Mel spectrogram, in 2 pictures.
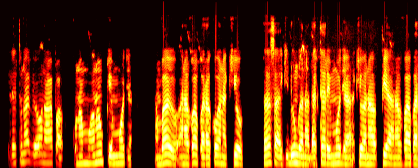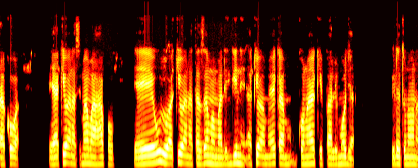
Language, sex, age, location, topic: Swahili, male, 18-24, Wajir, health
